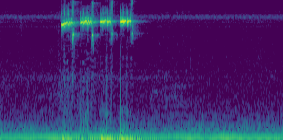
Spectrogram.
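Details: Blue-crowned hanging parrot giving a call said to draw replies from other hanging parrots: four brief, shrill, high-pitched chips in quick succession, then quiet with a soft low hum.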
